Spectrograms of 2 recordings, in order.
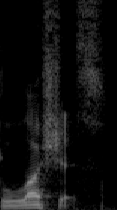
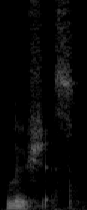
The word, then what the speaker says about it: Lucius: had a sneaking suspicion that it was actually pronounced luscious well miss degeneres confirmed for me that it is actually pronounced lucious lucius is probably a more popular artist than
